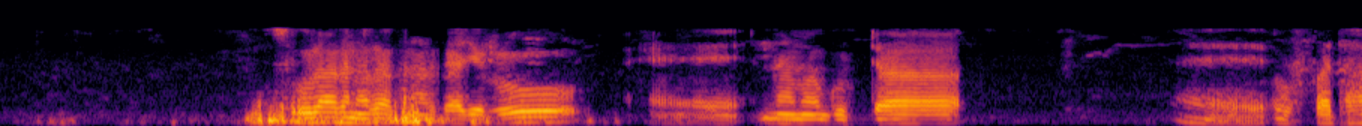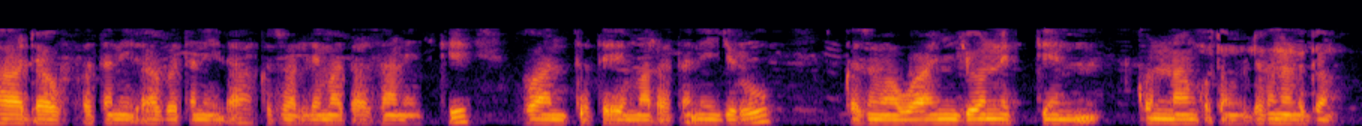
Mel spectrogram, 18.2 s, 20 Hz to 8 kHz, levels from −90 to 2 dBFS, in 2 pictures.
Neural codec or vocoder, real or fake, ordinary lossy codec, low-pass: none; real; AAC, 16 kbps; 7.2 kHz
